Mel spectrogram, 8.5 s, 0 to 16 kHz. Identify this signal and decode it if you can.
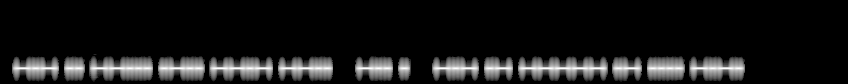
Morse code, heard as a keyed tone, about 28 wpm, 700 Hz. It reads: KI7LQZ DE KA0AHC
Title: USA Callsign DE Callsign 28wpm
